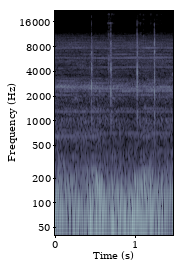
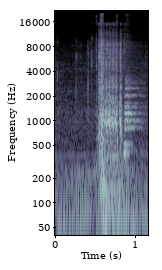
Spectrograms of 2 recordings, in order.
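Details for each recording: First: 2006 Toyota 4Runner, faulty front-left and rear-left door lock actuators, engine idling: about four sharp clicks in a second and a half as the lock pulls itself back, machine-gun-like; faulty door lock actuator. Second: 2006 Toyota 4Runner right-side door lock actuator, working normally unlike the faulty left ones: one short crisp electric whirr ending in a solid clunk, no grinding or repeated cycling; normal door lock actuation.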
